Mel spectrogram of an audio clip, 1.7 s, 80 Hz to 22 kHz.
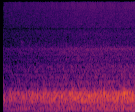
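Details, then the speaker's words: Tektronix RM564 vacuum-tube storage oscilloscope powered up: steady rushing whir with a midrange hiss and no knocks. The cooling fan is a little noisy and runs on for a very long time after shutoff. "the fan is a little noisy but I'll tell you when you shut this thing off that fan goes on and on and on and on for a very long time"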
